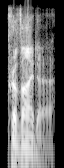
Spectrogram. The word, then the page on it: provider: British English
